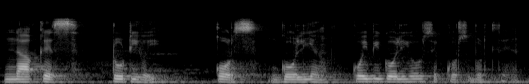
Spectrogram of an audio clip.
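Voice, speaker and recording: A man teaching a recorded language lesson, reading out word lists slowly and then explaining each word plainly to his students. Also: medium pitch, flat delivery, vocal fry, dark tone. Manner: addresses students directly with instructions.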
